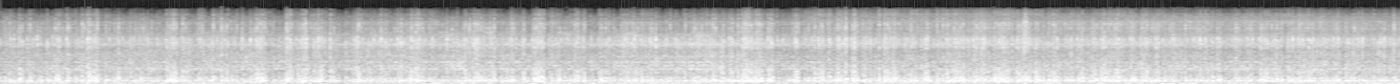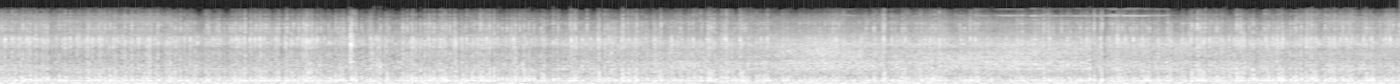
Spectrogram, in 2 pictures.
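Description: Steady wind and road noise from a road bike being ridden, picked up by a bike-mounted action camera's microphone.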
